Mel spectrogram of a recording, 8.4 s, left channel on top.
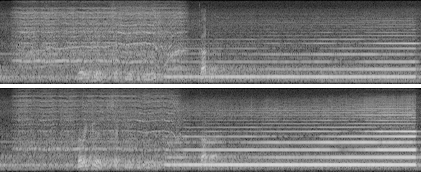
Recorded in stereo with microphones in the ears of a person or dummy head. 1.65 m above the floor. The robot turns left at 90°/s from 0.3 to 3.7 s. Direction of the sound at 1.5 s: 110° right.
